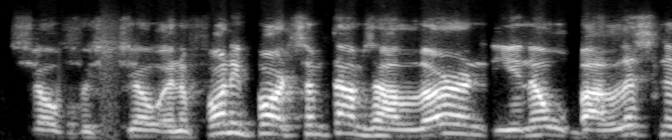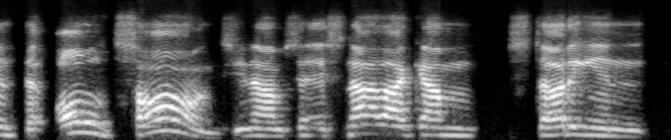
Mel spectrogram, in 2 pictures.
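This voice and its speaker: A man's voice: high voice, fairly quick, pushed and bright, no echo. A man in his thirties, a hip hop artist as guest, talking in a laid-back slangy way full of fillers over a video call. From born in France, grew up in Lebanon. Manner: laid-back slangy talk, many "you know what I'm saying" fillers. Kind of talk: casual video call interview. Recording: dull lo-fi video call audio.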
